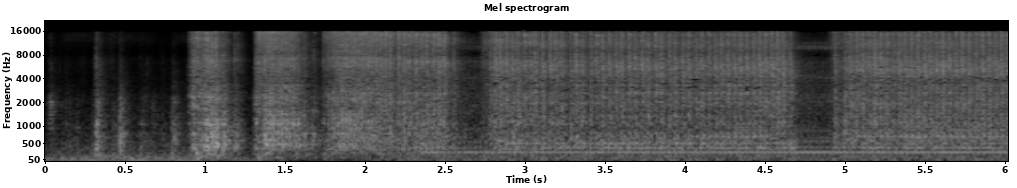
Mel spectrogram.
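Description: Impact wrench hammering on a motorcycle's steering stem nut, tightening it. A few short bursts come first, then a long continuous run broken by two brief pauses.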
